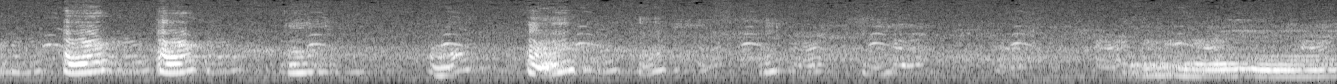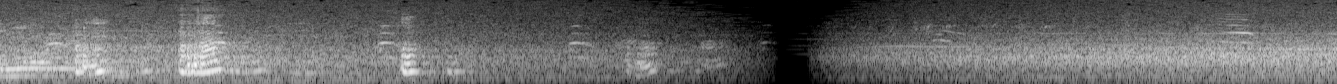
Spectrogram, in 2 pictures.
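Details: A group of California sea lions (Zalophus californianus) crowded on a platform by the ocean give hoarse, honking barks in quick irregular bursts, about two each second, amid yawning, sneezing and one pushing another into the water; bark.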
